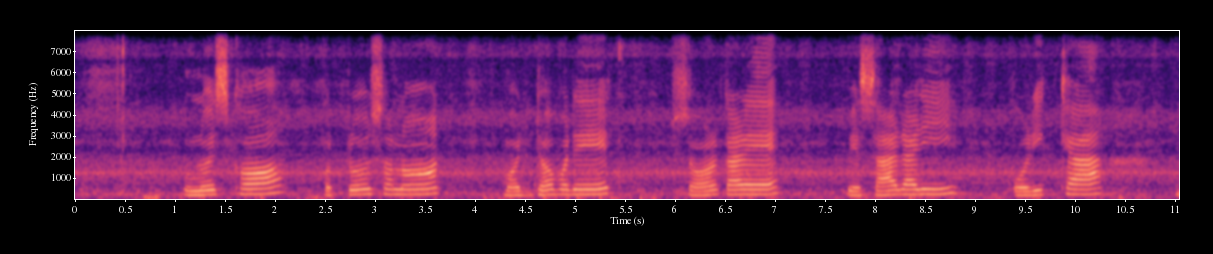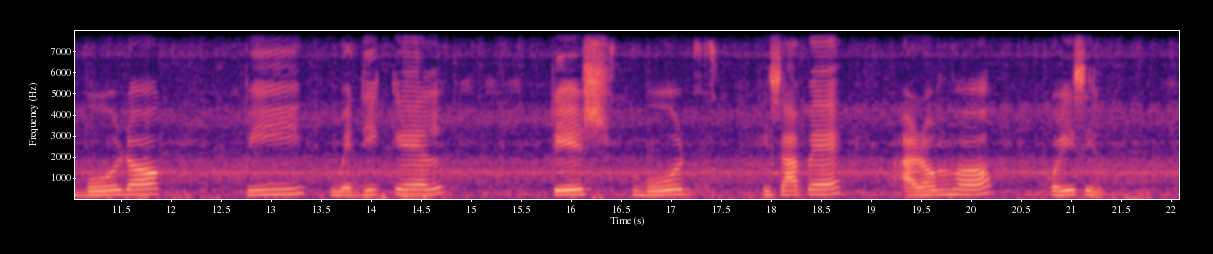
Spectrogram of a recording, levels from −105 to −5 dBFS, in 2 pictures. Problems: constant background noise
